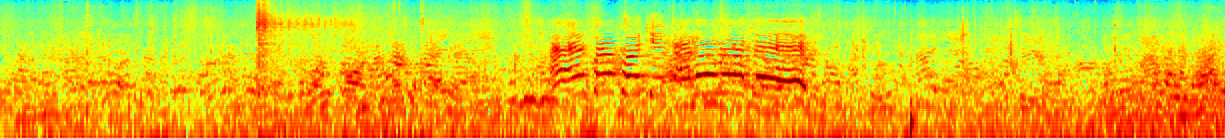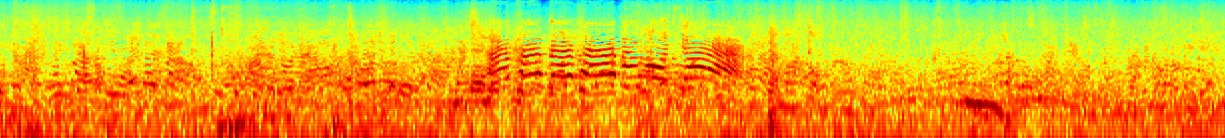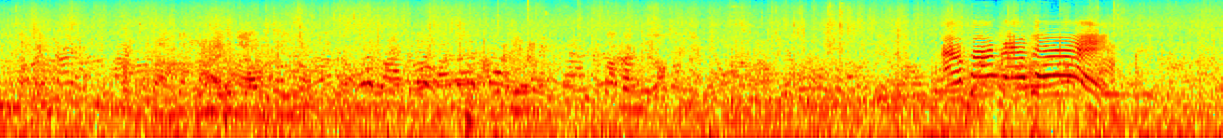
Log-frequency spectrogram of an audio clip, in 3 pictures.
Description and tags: Thailand Bangkok side street market walla voices +vendor shouting periodically close WARNING LOUD, and distant traffic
